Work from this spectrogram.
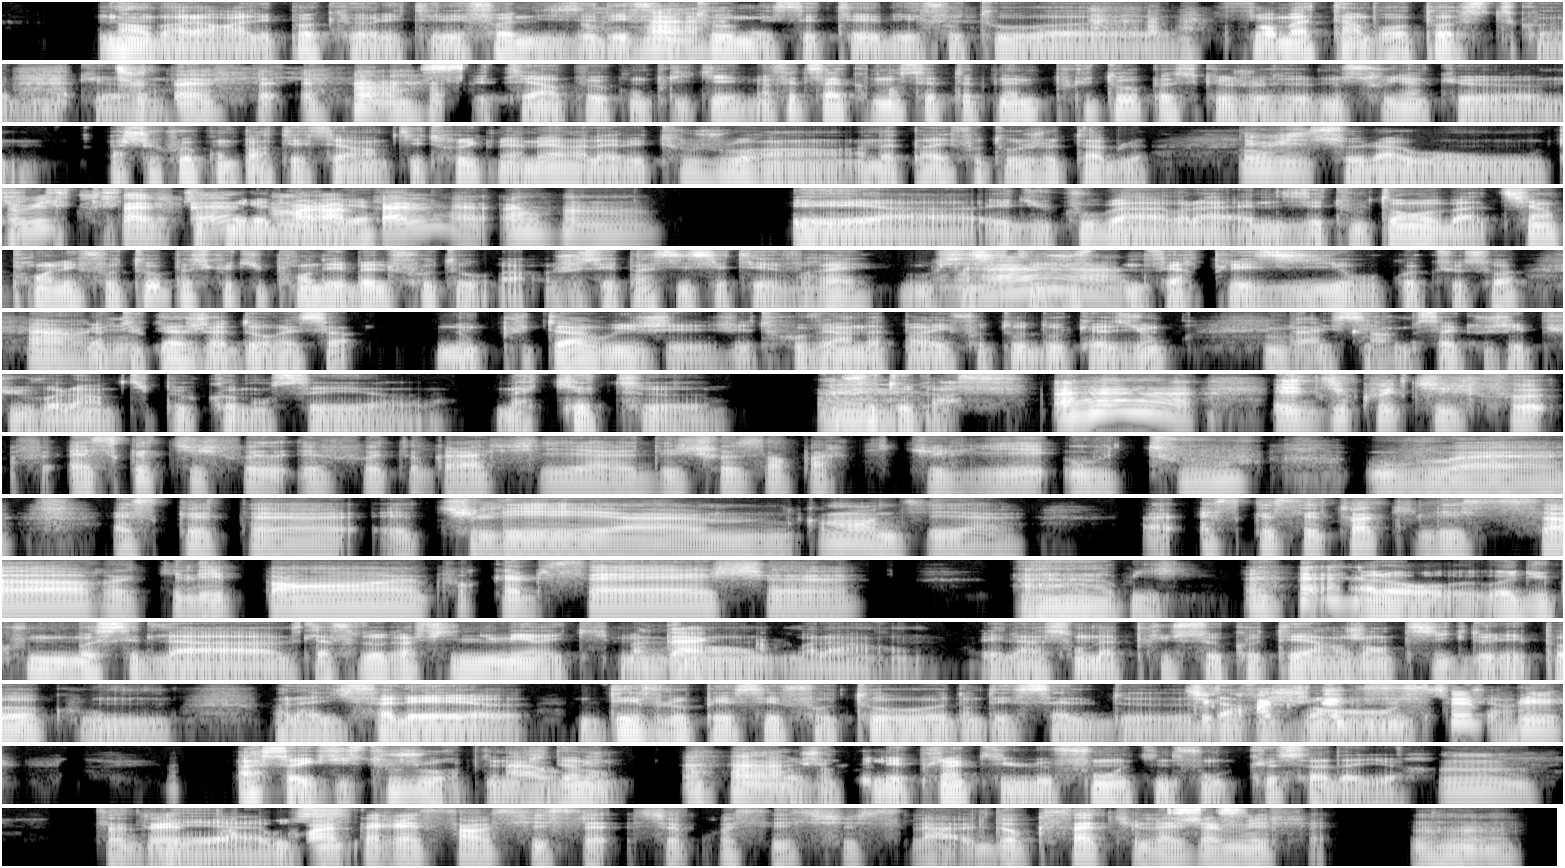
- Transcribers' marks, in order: laugh; put-on voice: "kri kri kri"; laughing while speaking: "Mmh mh"; chuckle; laugh; tapping; chuckle; stressed: "que"
- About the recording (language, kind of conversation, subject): French, podcast, Parle-moi de l’un de tes loisirs créatifs préférés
